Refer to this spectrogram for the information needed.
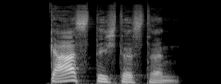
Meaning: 1. superlative degree of gasdicht 2. inflection of gasdicht: strong genitive masculine/neuter singular superlative degree
- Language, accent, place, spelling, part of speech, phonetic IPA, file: German, Germany, Berlin, gasdichtesten, adjective, [ˈɡaːsˌdɪçtəstn̩], De-gasdichtesten.ogg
